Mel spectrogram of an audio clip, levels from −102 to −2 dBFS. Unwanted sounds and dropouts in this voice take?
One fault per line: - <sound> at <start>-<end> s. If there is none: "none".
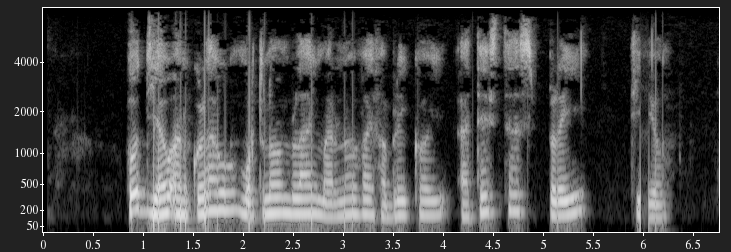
- dropout at 6.0-6.1 s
